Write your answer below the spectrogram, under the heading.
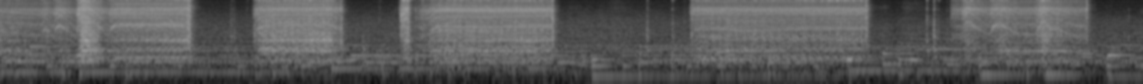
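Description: Power drill with a countersink bit enlarging the countersinks on holes in a soft-metal lock body. It runs in short bursts of a second or two, stopping and starting several times.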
